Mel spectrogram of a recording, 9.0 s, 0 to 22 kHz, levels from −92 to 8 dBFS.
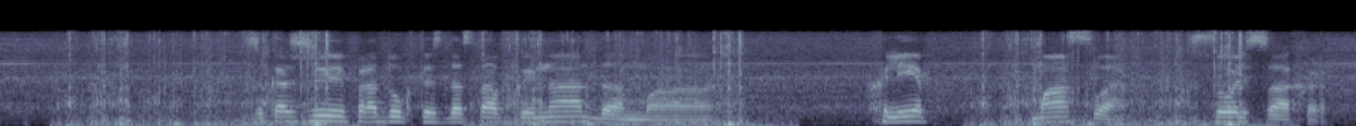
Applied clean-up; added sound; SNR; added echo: none; Crackle; 3 dB; none.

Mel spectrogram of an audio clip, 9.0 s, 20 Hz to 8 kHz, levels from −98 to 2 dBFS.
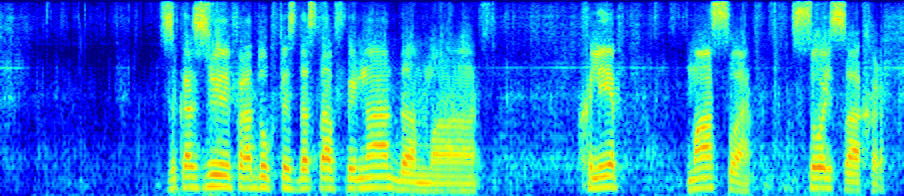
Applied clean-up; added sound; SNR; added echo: neural separator model SepFormer DNS4.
